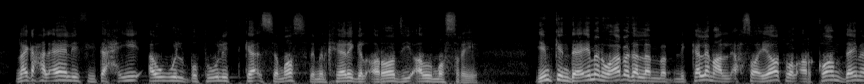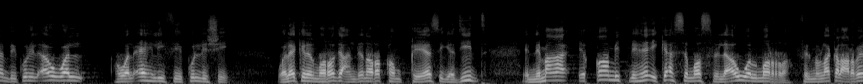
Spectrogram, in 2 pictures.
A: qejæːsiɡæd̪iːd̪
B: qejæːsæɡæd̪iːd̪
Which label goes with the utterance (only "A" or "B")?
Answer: A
